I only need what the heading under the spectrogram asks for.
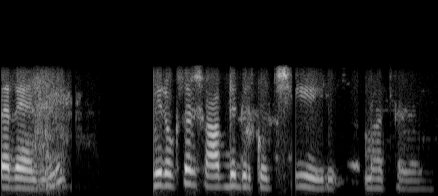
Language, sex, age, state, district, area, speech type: Telugu, female, 18-30, Andhra Pradesh, Kadapa, rural, conversation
